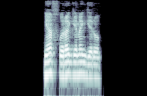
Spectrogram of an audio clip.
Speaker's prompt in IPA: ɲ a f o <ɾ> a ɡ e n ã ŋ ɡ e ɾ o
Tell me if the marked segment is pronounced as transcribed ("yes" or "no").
yes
